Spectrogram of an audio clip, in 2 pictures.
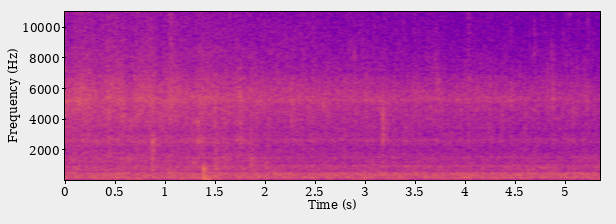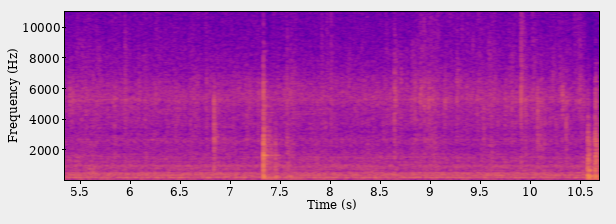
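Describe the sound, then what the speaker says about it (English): Butter foams and sizzles in a frying pan, a steady, close crackling hiss with small pops throughout and no talking. "At this point we're just going to add another little knob of butter,"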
